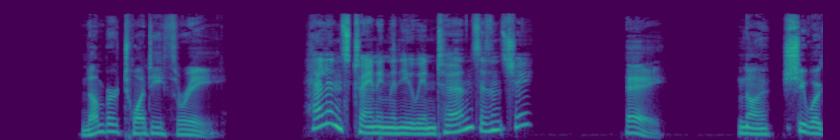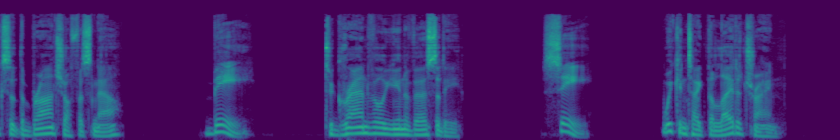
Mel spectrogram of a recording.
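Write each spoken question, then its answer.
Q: Helen's training the new interns, isn't she?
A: A: No, she works at the branch office now.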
